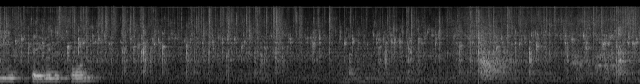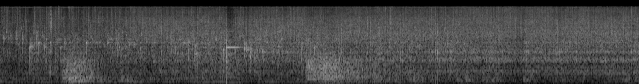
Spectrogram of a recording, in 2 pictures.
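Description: Hot oil sizzles and crackles in a pan, growing louder and steadier.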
